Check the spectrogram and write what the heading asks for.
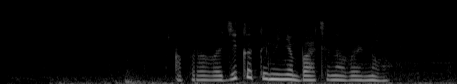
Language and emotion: Russian, neutral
